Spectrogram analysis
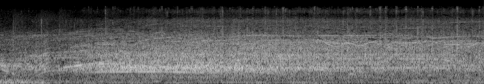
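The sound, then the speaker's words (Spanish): A canned applause sound effect: dense, steady crowd clapping that holds loud and even for several seconds. “al que le vamos a dedicar este fantástico aplauso. Que va a sonar ya, un aplauso enlatadito, un aplauso enlatadito”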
